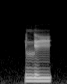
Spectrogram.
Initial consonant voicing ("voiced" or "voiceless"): voiced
